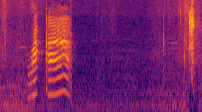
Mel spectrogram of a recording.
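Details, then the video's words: Green Indian ringneck parakeet talking: two quick harmonic speech-like syllables, the second longer and wavering, then near-quiet with a faint squeak at the end. "Indian ringneck green parrot talking clearly sounds/voices"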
